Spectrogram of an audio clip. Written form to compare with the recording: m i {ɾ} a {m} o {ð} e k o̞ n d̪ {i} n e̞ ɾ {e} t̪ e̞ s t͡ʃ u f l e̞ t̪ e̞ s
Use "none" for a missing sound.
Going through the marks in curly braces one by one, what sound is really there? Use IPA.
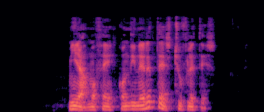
ɾ, m, θ, i, e

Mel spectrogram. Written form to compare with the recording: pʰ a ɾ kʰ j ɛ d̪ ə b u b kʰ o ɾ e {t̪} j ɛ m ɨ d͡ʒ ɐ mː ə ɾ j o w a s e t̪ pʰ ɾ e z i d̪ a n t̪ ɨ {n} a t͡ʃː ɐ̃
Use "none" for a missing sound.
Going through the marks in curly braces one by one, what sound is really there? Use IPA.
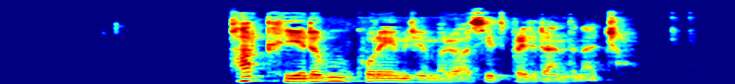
none, n

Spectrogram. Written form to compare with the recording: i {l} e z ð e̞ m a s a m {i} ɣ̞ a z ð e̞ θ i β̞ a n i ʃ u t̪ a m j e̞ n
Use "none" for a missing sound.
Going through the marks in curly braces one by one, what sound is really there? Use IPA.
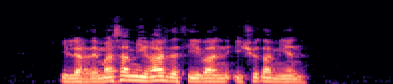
l, i

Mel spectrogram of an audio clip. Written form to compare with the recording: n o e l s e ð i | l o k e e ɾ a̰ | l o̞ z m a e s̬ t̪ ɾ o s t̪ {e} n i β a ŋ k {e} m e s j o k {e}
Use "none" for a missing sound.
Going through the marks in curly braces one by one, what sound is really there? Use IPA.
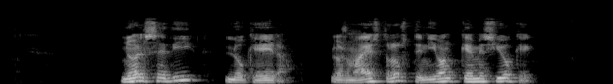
e, e, e

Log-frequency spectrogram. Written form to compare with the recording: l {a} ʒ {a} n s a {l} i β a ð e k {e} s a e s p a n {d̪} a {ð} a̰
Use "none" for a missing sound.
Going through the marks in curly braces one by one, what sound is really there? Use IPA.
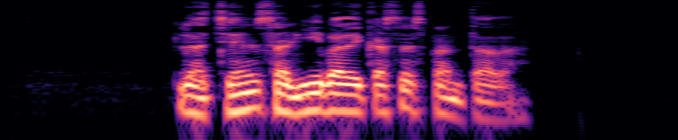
a, e, ʎ, a, t̪, ð

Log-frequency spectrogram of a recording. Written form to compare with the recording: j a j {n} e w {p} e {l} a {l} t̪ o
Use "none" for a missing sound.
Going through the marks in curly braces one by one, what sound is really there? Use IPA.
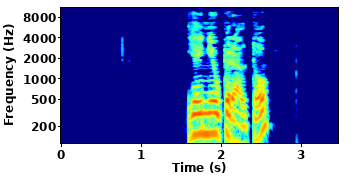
n, p, ɾ, l

